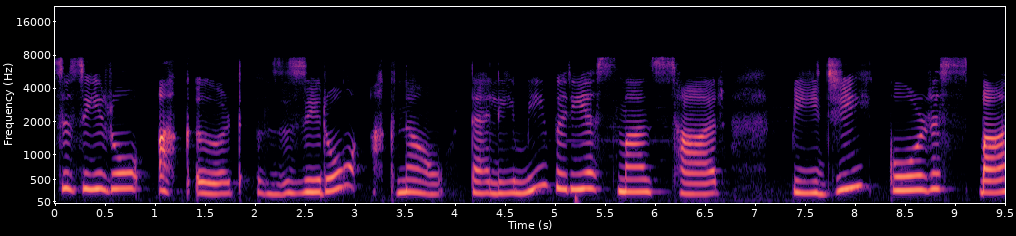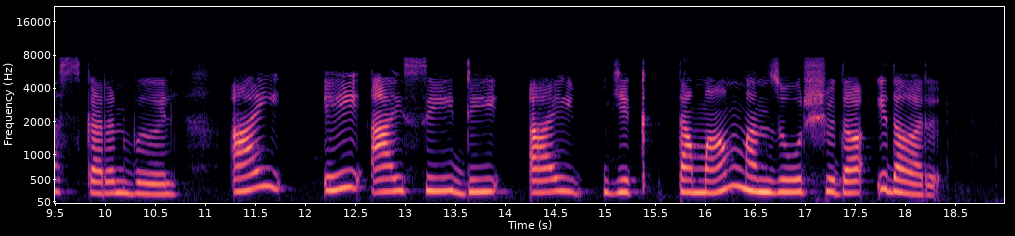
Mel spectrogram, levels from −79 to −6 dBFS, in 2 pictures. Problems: none marked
